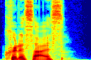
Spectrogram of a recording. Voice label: "criticize", us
